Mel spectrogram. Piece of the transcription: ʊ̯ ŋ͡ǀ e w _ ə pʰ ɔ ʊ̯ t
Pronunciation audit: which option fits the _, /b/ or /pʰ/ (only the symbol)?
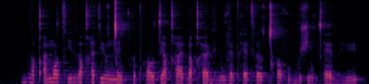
pʰ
